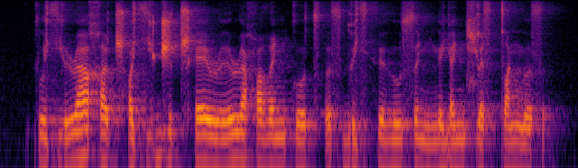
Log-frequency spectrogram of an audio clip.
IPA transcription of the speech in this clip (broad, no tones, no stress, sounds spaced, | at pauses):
k l ə sʲ ɤ ɹ a χ a ʈ͡ʂʰ ɒ sʲ ə d͡ʒ ə ʈ͡ʂʰ ɛ ɹ ɘ ɹ ə ħ ɒ ðˤ ɤ ɲ k o t͡sʼ ɤ s ɡ ø sʲ θ ø ð u s ɒ ɲ ŋ ɛ j a ɲ ɕ o sʲ tˤ ə ŋ ɤ s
